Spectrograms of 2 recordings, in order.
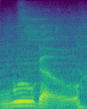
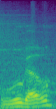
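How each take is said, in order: First: The O vowels are stretched out long. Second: The O vowels are short and quick.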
